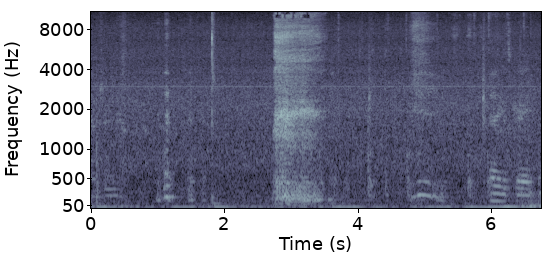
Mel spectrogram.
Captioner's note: laughter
